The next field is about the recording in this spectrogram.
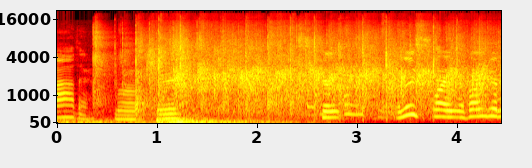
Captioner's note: audience applauds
